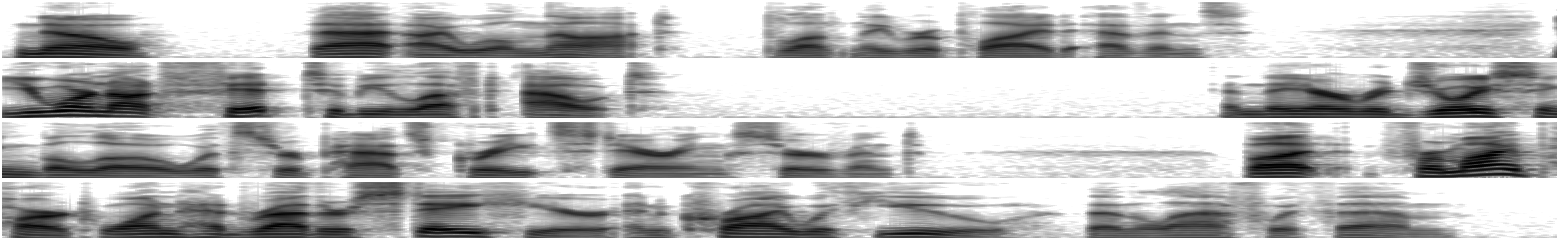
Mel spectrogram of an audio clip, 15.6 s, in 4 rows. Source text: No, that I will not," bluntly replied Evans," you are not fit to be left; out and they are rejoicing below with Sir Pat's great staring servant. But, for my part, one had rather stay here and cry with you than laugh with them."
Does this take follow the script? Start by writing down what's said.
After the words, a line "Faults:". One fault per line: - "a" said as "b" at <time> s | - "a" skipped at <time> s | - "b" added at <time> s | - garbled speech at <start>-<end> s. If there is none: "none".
No, that I will not," bluntly replied Evans," you are not fit to be left; out and they are rejoicing below with Sir Pat's great staring servant. But, for my part, one had rather stay here and cry with you than laugh with them."
Faults:
none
